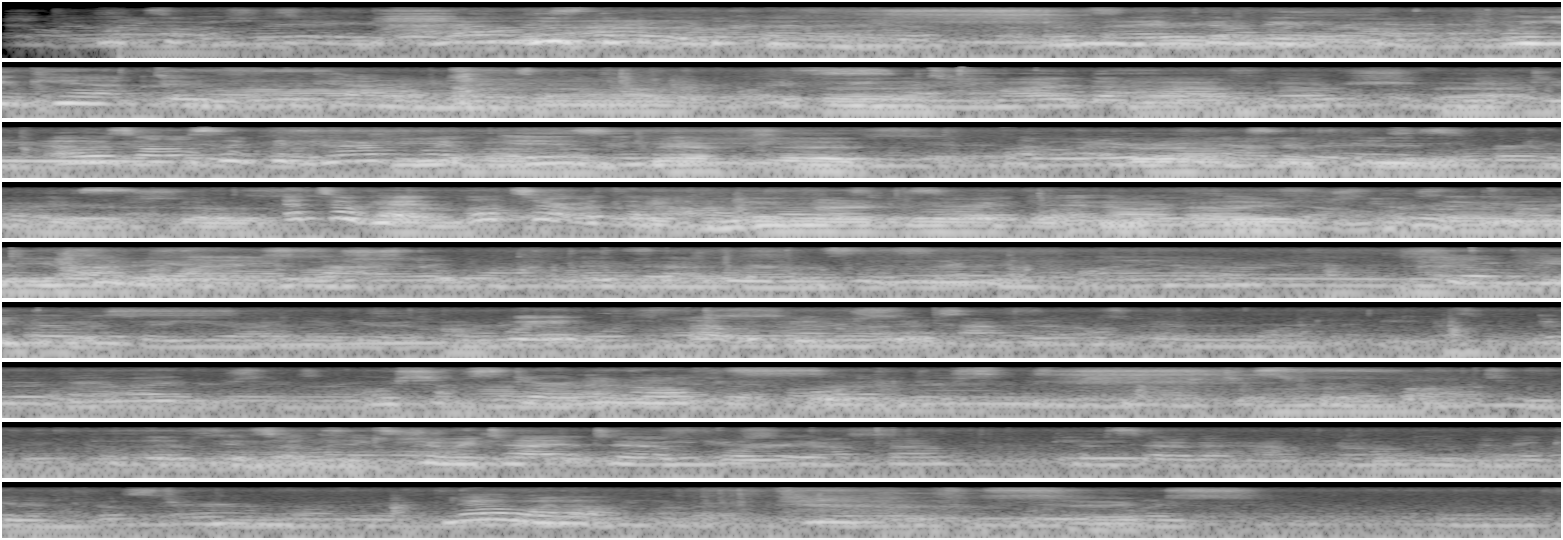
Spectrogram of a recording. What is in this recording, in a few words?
counterpoint chatter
